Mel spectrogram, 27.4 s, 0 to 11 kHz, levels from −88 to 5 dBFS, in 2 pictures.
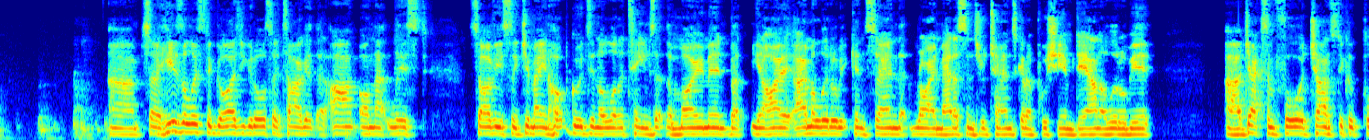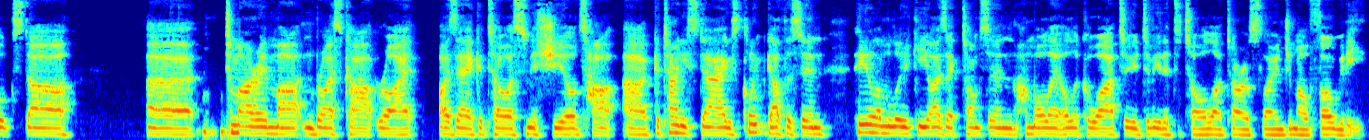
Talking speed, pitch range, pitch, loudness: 185 wpm, 140-160 Hz, 150 Hz, -17 LUFS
